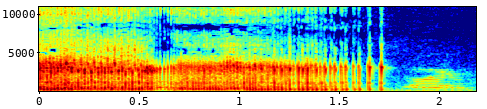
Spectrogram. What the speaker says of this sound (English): were you gonna fart our way to space like this?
